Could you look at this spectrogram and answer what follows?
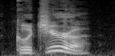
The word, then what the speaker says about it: Gojira: Gojira is the Japanese pronunciation of Godzilla.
